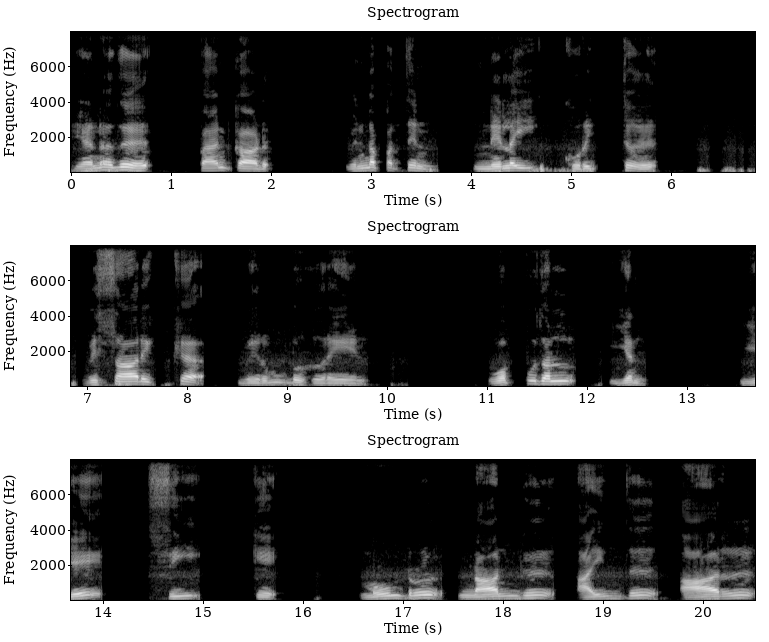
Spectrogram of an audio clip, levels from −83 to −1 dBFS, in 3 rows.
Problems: background sounds at intervals, background conversations at intervals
